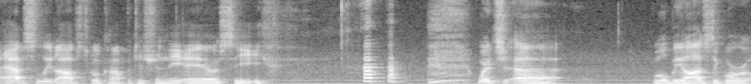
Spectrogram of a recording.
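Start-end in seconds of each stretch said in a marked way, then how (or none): 2.7-4.7 light laugh. Real, not acted. Reacting to own joke.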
